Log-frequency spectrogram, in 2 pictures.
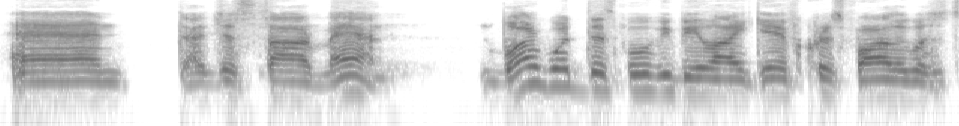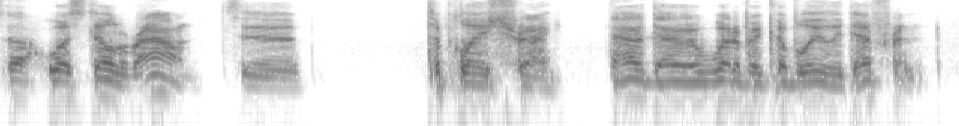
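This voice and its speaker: A man's voice: medium pitch, moderate pace, bright, forceful tone, dry recording, low-quality recording. A man, a guest voice actor, chatting casually on a podcast, rambling with lots of fillers.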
